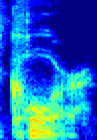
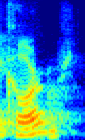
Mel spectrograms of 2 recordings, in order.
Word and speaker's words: corps: what it was because to my knowledge cor corpse c r PS like receiving that's core it's it's receiving core but that's just spelled like corpse right I believe so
